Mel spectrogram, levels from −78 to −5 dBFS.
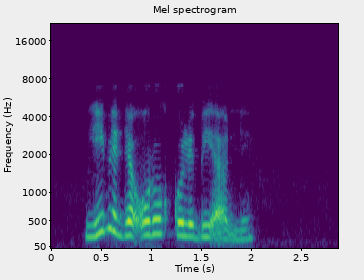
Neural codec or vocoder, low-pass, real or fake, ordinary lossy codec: codec, 16 kHz, 0.8 kbps, ZipCodec; 7.2 kHz; fake; Opus, 16 kbps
